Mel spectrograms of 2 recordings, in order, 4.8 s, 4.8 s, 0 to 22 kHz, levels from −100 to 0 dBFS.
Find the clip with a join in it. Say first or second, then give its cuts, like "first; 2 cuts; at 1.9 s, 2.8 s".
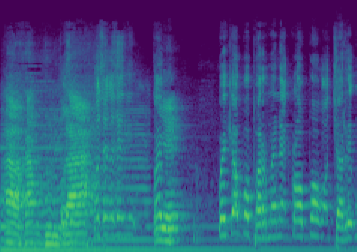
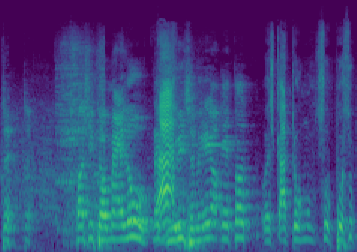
second; 1 cut; at 0.9 s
